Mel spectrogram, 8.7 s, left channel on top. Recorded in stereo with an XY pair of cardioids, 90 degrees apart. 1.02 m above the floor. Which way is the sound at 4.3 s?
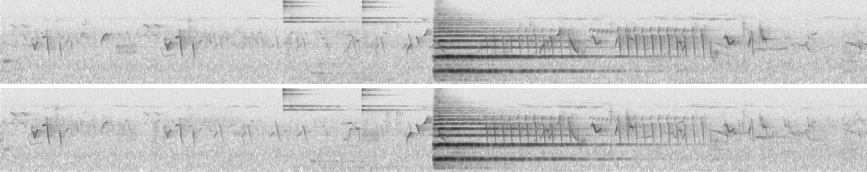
65° right.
